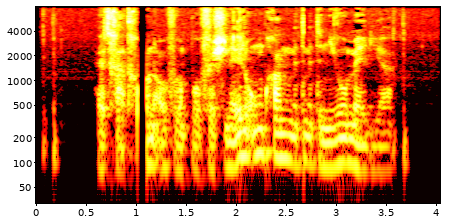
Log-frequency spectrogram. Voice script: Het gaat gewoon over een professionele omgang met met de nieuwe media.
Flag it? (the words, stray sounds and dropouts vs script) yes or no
yes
